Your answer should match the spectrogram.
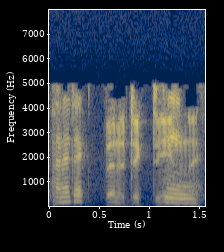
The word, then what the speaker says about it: Benedictine: It was invented in early 1960s, but it's based in like the practices of Benedict monks. Is that the right? Is that how you say it? – Benedictine. – Yeah, Benedictine.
